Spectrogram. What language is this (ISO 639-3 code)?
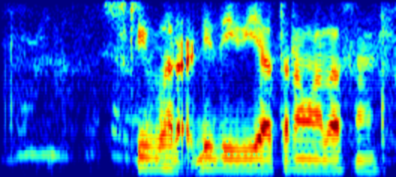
mar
